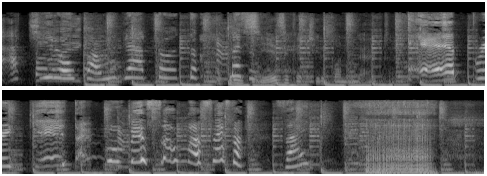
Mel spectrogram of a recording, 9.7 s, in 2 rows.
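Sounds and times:
speech: 0.4s - 8.6s
raspy snoring with breathy snorts: 8.4s - 9.6s.

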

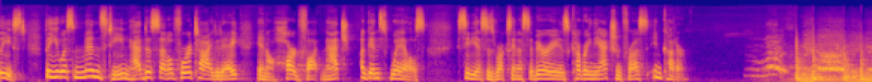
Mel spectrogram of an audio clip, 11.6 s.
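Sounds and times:
speech: 0.0s - 9.2s
American soccer fans cheering in Doha at the World Cup: 10.0s - 11.6s.

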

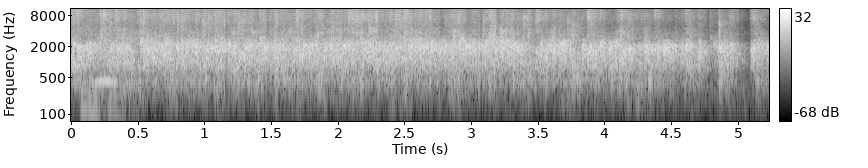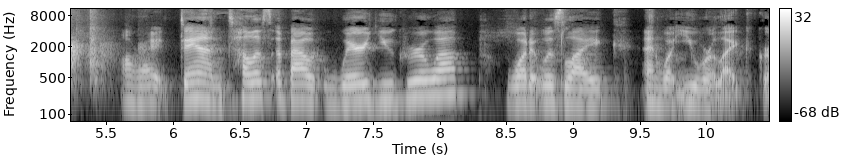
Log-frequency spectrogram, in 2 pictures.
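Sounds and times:
audience applause: 0.0s - 5.6s
speech: 0.1s - 0.6s, 5.6s - 10.4s.

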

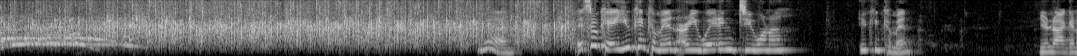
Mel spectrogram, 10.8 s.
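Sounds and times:
high tonal cheer or whoop: 0.0s - 5.8s
audience applauding comedians: 0.0s - 6.1s
speech: 5.0s - 8.0s, 8.6s - 9.3s, 10.4s - 10.7s.

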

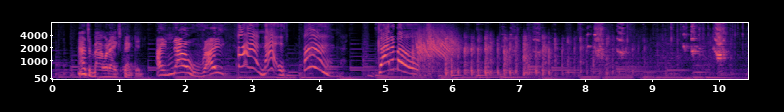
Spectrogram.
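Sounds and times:
speech: 0.4s - 5.7s
tapping: 5.1s - 9.8s
rubber chicken squeaking: 5.4s - 10.4s.

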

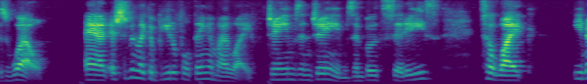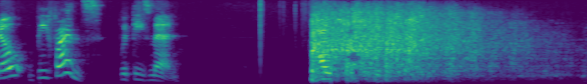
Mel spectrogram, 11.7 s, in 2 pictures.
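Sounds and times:
speech: 0.0s - 7.7s, 9.0s - 10.0s
thunder: 9.0s - 11.7s.

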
